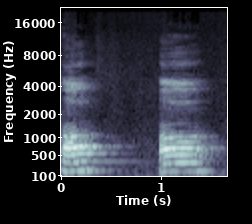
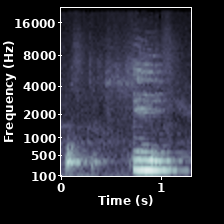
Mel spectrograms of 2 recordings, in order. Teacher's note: अवृत्तमुखी स्वर, अवृत्तमुखी स्वर यानी जिनमें होठ जो है गोल न होकर क्या होते हो, फैलते हो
